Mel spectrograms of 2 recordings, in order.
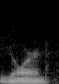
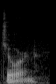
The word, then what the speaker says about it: Jorn: I heard somebody pronounce his name correctly, and I realized it's probably pronounced Yorn instead of Jorn, but whatever.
